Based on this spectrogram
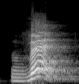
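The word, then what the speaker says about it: vingt: Yes, 20, because IN sounds what? And the G is not pronounced, and the T is not pronounced either.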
